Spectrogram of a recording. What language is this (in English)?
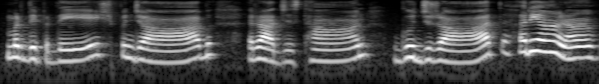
Punjabi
